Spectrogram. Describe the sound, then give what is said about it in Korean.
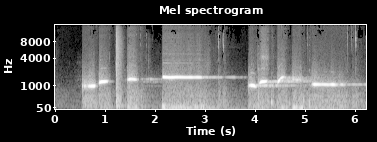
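A person whistles a short melodic tune with sustained, wavering high notes and a few quick pitch slides, clear and fairly loud, with no talking over it. “휘파람 한번 해보세요.”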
